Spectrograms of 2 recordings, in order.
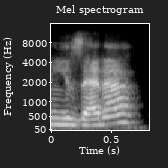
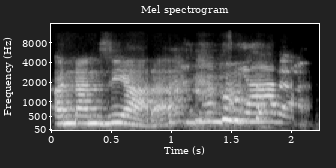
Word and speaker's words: Annunziata: which is super exciting bridgette and yuzeta i think i butchered i did i was practicing her last name prior to this bridgette help me out it's bridgette annunziata bridgette and nunziano we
